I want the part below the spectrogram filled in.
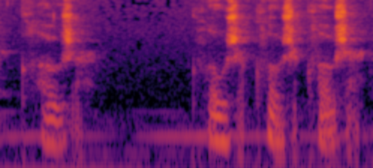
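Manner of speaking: muttering. Real, not acted. Mulling the word over.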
